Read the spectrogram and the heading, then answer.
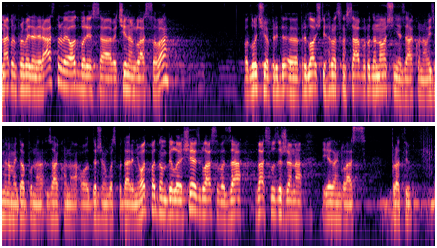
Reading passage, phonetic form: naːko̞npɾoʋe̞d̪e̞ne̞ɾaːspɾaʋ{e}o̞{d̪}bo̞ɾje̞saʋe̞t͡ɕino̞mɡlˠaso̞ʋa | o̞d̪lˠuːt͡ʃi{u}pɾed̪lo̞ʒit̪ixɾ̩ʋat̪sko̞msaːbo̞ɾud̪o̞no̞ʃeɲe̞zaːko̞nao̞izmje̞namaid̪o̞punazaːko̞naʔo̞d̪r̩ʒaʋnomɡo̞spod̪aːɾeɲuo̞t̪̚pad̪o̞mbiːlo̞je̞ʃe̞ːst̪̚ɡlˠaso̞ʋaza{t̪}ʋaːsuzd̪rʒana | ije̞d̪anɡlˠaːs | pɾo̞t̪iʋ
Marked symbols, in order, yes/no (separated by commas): yes, yes, no, no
